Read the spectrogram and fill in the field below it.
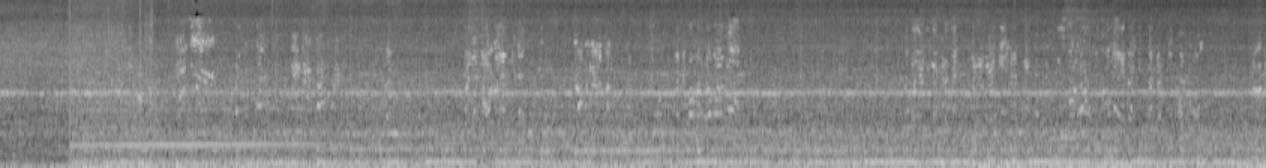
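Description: A vehicle's engine rumbles steadily from inside.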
